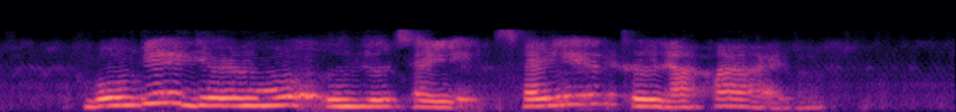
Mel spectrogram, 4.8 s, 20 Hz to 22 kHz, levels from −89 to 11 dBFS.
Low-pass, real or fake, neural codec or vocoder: 7.2 kHz; fake; codec, 16 kHz, 1 kbps, FreqCodec, smaller model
